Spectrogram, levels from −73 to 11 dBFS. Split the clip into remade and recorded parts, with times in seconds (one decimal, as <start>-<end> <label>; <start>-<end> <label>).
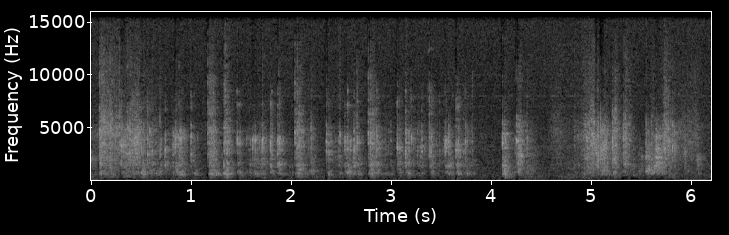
0.0-6.2 recorded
